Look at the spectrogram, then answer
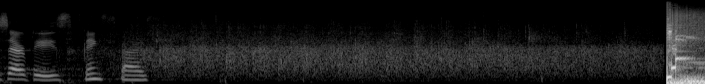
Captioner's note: applause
